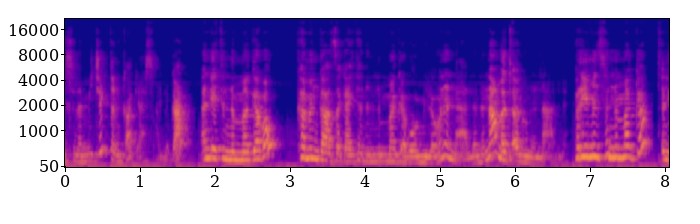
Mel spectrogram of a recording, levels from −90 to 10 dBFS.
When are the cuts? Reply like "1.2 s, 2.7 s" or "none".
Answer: 1.7 s, 6.7 s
